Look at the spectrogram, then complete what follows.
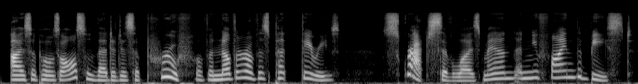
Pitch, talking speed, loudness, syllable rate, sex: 240 Hz, 205 wpm, -21 LUFS, 5.5 syllables/s, female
